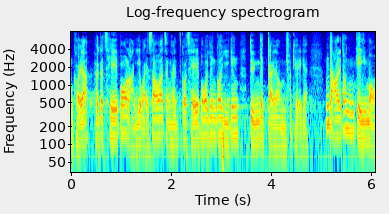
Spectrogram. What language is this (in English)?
Cantonese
